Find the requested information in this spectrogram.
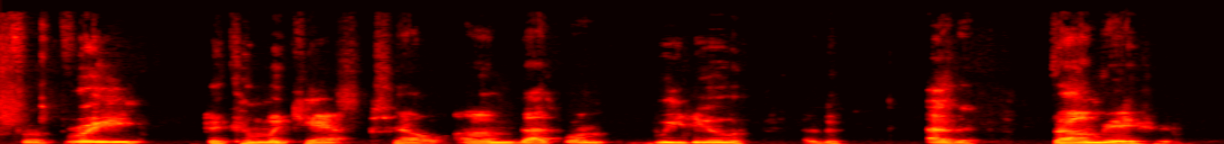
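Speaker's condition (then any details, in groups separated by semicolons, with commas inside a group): Cerebral palsy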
